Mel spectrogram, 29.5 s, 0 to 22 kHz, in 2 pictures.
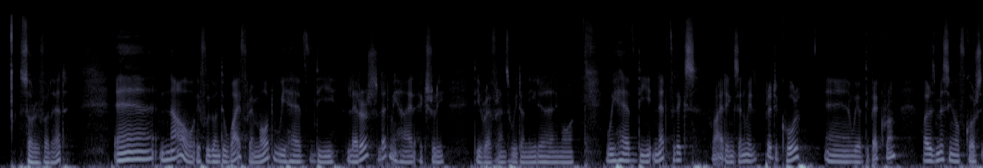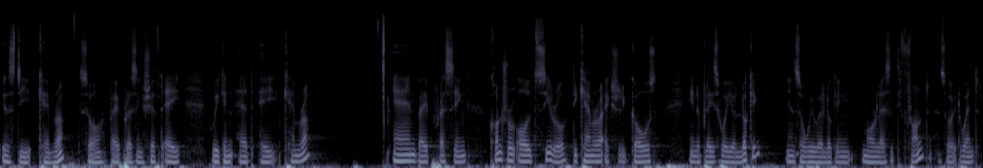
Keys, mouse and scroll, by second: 0.3-0.9 scroll up 1, 1.3 scroll up 2, 2.3 KP_1, 3.3 z, 3.7-4.3 scroll down 1, 4.3-4.9 scroll down 3, 4.9 click, 6.8 click, 7.3-7.9 scroll up 1, 7.9 scroll up 6, 8.1 shift+middle click, 10.0-10.8 scroll down 7, 11.1-11.6 scroll up 3, 11.6-12.4 scroll down 1, 12.4 click, 12.4 scroll down 1, 13.3-14.7 scroll up 5, 13.6 click, 15.5-16.0 scroll up 1, 16.2 shift+a, 22.8 ctrl+alt+KP_0, 24.8-25.8 scroll down 2, 25.9 g.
